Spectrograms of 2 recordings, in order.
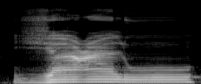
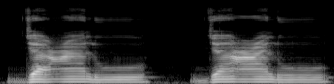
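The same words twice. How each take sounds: First: "Ja'alu" with a leaky, flowing zh before the vowel; flowing jim error. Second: "Ja'alu" with a firmly stopped j, no leak; correct closed jim. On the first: Teacher demonstrating the first common mistake, flowing jim in "Ja'alu". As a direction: let the j of "Ja'alu" stream out, tongue loosely closed. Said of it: "artinya suaranya mengalir". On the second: Teacher correcting the flowing mistake, tightly closed jim in "Ja'alu". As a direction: close the tongue tight before releasing "Ja'alu". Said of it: "Jadi seperti ini". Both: Shown as a demonstration.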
